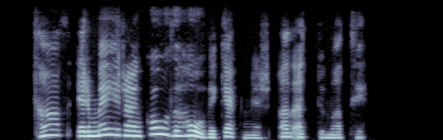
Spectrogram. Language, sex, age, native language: Icelandic, female, 20-29, Icelandic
